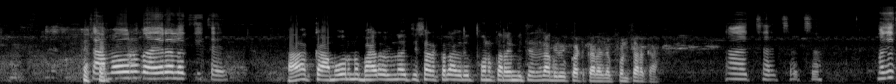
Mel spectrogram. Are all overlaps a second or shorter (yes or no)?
yes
